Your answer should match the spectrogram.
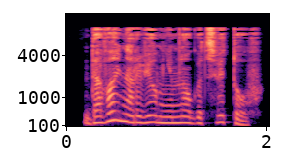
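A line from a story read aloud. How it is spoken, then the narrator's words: Trembling voice. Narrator (Russian): Линда предлагает дрожащим голосом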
